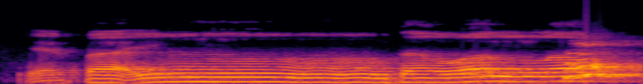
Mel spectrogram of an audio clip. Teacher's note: nun mati ketemu tak, ikhfa, ya ikhfa, ya ikhfa-nya adalah aqrab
